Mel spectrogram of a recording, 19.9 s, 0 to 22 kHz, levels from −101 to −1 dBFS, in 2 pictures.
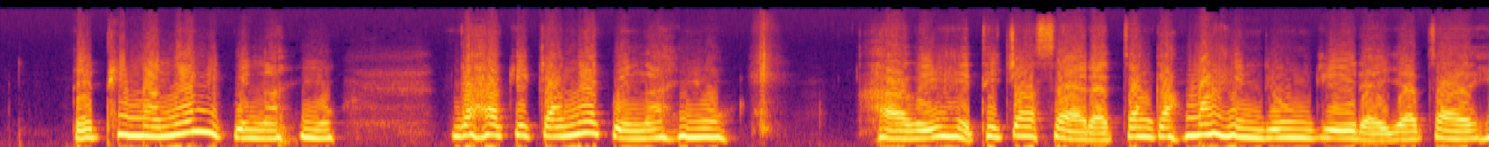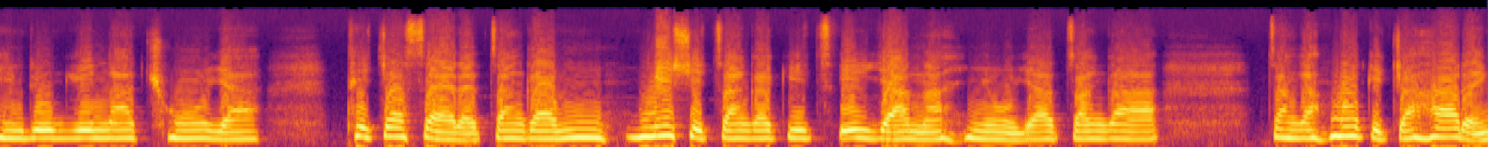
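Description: Hard clipping runs through the whole speech clip: the signal is driven about 17 dB beyond what the stage can pass, so roughly a fifth of samples hit the ceiling. The waveform shows flat-topped peaks, the spectrogram broadband harmonic smear, heard as harsh fuzz on every loud sound.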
